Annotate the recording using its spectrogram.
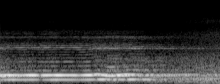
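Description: A man chanting Sikh scripture (Gurbani) into a microphone, holding a long, steady note that trails off near the end.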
